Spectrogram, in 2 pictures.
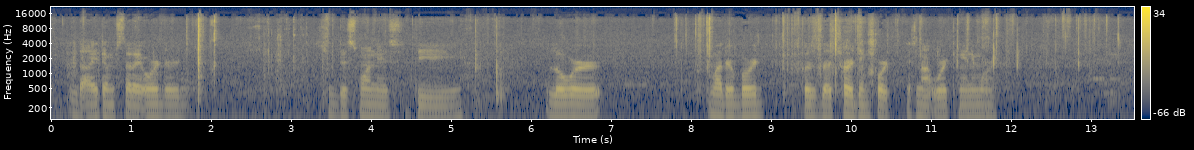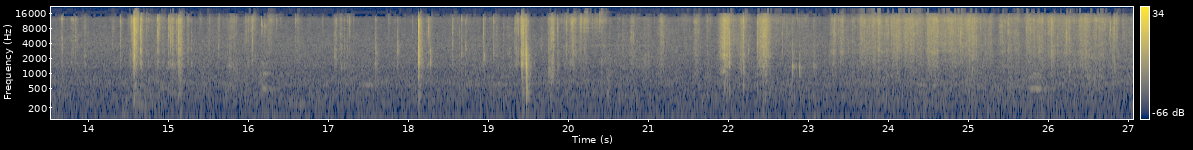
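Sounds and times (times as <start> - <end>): plastic packaging crinkling: 7.8 - 8.4, 9.0 - 27.0.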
